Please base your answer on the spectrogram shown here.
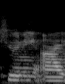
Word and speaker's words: CUNY-IIE: bit more to who CUNY-I is, pronounced as I, as in we see each other, and I, as in I stand here before you.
